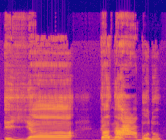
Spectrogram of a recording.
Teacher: الف کو یا کے ساتھ سختی سے ملے آئیں گے کیونکہ یہاں یا کے اوپر شدہ ہے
